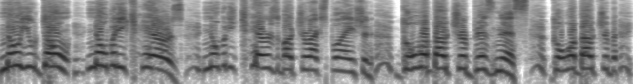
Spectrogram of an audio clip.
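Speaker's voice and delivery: exasperated angry retort; heated retort. Real, not acted. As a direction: shut him down hard. Cutting off the mocked excuse.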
